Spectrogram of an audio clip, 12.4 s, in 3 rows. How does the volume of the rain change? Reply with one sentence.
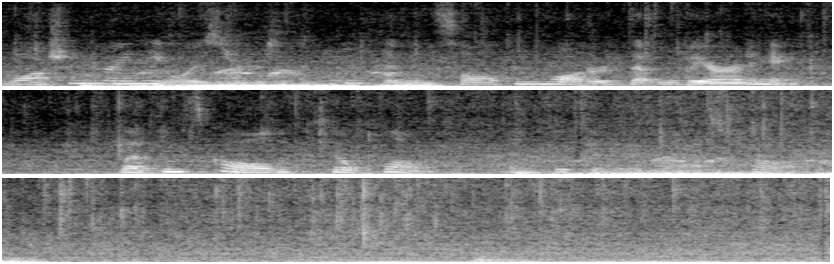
The volume of the rain goes up.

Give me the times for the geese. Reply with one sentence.
You can hear the geese from 0.4 to 2.2 s and from 6.7 to 8.6 s.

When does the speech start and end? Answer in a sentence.
The speech can be heard from 0.0 to 8.2 s.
